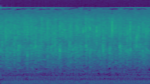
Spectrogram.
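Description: Audience applauding, with a steady low hum underneath.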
